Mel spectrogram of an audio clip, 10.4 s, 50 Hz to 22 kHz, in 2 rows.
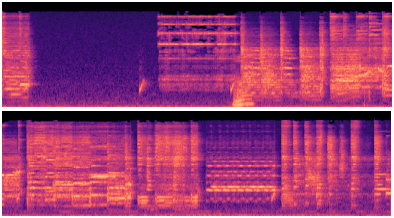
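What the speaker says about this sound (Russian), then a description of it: "Что за рингтоны у нас" Ringtones played in succession on a Jeasung A2 mobile phone, bright electronic melodies and beeping tones changing every second or two, with a brief spoken word between them.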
